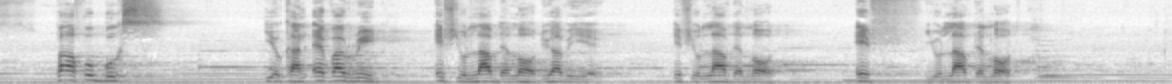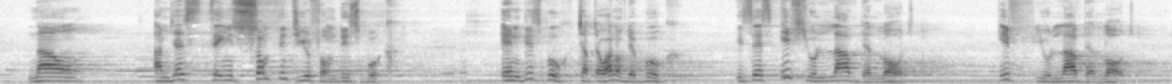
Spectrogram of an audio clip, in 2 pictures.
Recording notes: Preached at Loyalty House, Abbey, Dahwenya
